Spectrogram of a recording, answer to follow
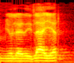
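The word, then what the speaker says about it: Müller-Lyer: de las líneas de muler layer se pronuncia así muler layer una línea parece más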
